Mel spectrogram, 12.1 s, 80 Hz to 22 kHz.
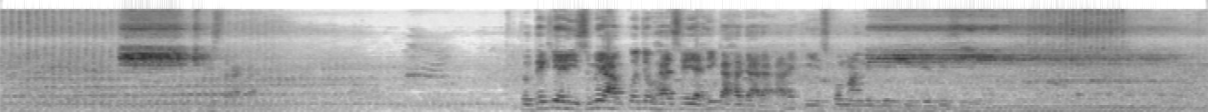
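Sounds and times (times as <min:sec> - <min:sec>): mechanical whir: 0:00.0 - 0:03.8, 0:09.4 - 0:12.0.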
